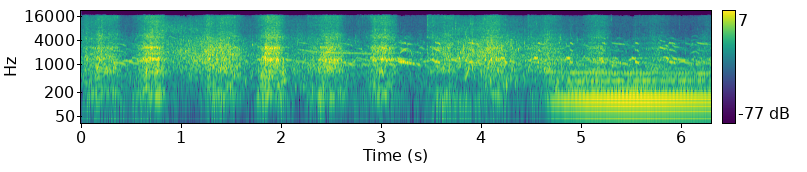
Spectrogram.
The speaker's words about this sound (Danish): Et lille fragtskib ligger til. Rebet strammes mod en pæl.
